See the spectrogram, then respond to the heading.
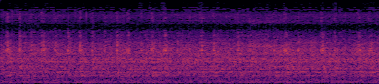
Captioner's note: mixer whirring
